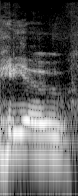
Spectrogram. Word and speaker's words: Hideo: It's actually Hideo.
